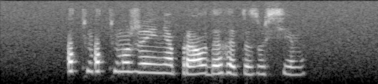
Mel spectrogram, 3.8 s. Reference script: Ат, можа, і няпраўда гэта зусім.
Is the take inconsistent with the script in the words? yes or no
yes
